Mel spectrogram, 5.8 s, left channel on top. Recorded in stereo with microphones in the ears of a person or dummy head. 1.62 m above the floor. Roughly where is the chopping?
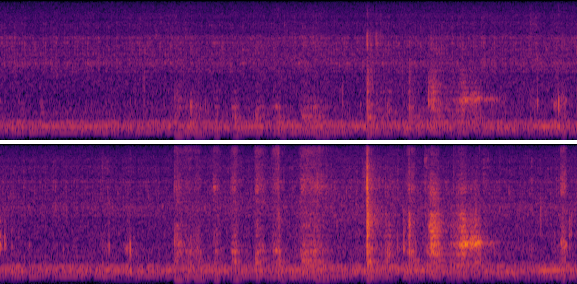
Right.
